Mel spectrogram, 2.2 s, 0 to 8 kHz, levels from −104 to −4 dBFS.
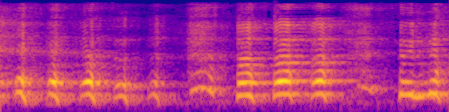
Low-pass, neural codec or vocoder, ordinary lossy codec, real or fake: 7.2 kHz; none; AAC, 32 kbps; real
